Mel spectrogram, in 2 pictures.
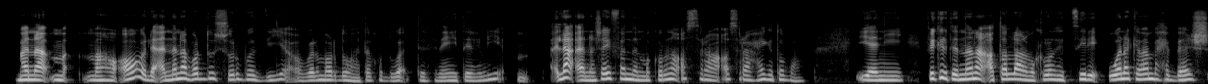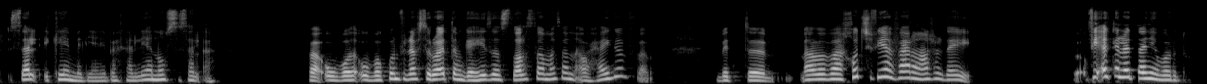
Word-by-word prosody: ما 210 Hz, +1 st, +4 dB
أنا 210 Hz, -2 st, +6 dB
ما 205 Hz, -1 st, -2 dB
ما 195 Hz, +1 st, -1 dB
هو 195 Hz, -2 st, 0 dB, 0.3 s
آه، -, -, +2 dB
لأن 195 Hz, 0 st, +1 dB
أنا 270 Hz, +3 st, +5 dB
برضه 250 Hz, +2 st, -1 dB
الشوربة 225 Hz, -2 st, -4 dB
دي 200 Hz, +4 st, -6 dB
أولًا 185 Hz, +3 st, -5 dB
برضه 195 Hz, -4 st, -2 dB
هتاخد 180 Hz, +2 st, -10 dB
وقت 180 Hz, 0 st, -7 dB
في 170 Hz, 0 st, -10 dB
إن 165 Hz, -, -7 dB
هي 175 Hz, +1 st, -3 dB
تغلي، 180 Hz, +9 st, -4 dB, 0.2 s
ام -, -, -11 dB, 0.3 s
لأ 315 Hz, -, +7 dB
أنا 195 Hz, -9 st, +3 dB
شايفة 255 Hz, +4 st, 0 dB
إن 240 Hz, -2 st, +4 dB
المكرونة 210 Hz, +5 st, -1 dB
أسرع 225 Hz, -8 st, -5 dB
أسرع 235 Hz, -4 st, -6 dB
حاجة 220 Hz, +3 st, -2 dB
طبعًا، 195 Hz, -7 st, -8 dB, 0.5 s
يعني 195 Hz, -1 st, +2 dB, 0.2 s
فكرة 265 Hz, -2 st, +3 dB
إن 230 Hz, +1 st, +5 dB
أنا 260 Hz, +1 st, +6 dB
أطلّع 240 Hz, +1 st, +3 dB
المكرونة 210 Hz, +2 st, 0 dB
تتسلق، 210 Hz, +2 st, -1 dB
وأنا 240 Hz, +5 st, +5 dB
كمان 245 Hz, -1 st, +2 dB
باحبهاش 215 Hz, -1 st, -2 dB
سلق 230 Hz, 0 st, 0 dB
كامل 185 Hz, -5 st, -2 dB
يعني 165 Hz, +1 st, -8 dB
باخليها 180 Hz, +5 st, -4 dB
نص 220 Hz, 0 st, -1 dB
سلقة، 180 Hz, -7 st, -9 dB, 0.9 s
ف 185 Hz, -, -6 dB
وب 195 Hz, +1 st, +1 dB
وباكون 200 Hz, +5 st, +1 dB
في 245 Hz, -, -4 dB
نفس 245 Hz, +1 st, 0 dB
الوقت 240 Hz, +2 st, +4 dB
مجهّزة 215 Hz, +1 st, +2 dB
الصلصة 220 Hz, +3 st, -1 dB
مثلًا 250 Hz, 0 st, -3 dB
أو 180 Hz, -1 st, -6 dB
حاجة، 260 Hz, -, -3 dB
فب -, -, -13 dB, 0.7 s
بت 185 Hz, +1 st, -6 dB, 0.5 s
ما 230 Hz, +3 st, +2 dB
ب -, -, -4 dB
باخدش 285 Hz, +7 st, +1 dB
فيها 340 Hz, +2 st, +2 dB
فعلًا 295 Hz, -1 st, +2 dB
10 255 Hz, +1 st, -1 dB
دقايق، 215 Hz, -2 st, -4 dB, 1.1 s
في -, -, +3 dB
أكلات 345 Hz, -3 st, +3 dB
تانية 275 Hz, -2 st, +6 dB
برضه 205 Hz, -3 st, -3 dB
215 Hz, 170 wpm, -23 LUFS, 190-245 Hz, 1.1 s, لأ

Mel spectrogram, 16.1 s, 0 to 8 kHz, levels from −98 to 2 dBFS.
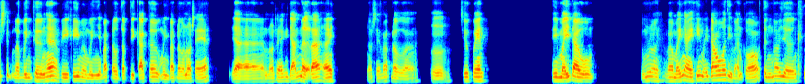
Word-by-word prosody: sức 150 Hz, 0 st, -8 dB
là 125 Hz, -1 st, -4 dB
bình 120 Hz, 0 st, -3 dB
thường 125 Hz, -1 st, +1 dB
ha? 150 Hz, +1 st, +6 dB
Vì 120 Hz, -1 st, 0 dB
khi 145 Hz, +3 st, 0 dB
mà 130 Hz, -3 st, -4 dB
mình 110 Hz, -1 st, -2 dB
bắt 135 Hz, +2 st, -3 dB
đầu 120 Hz, 0 st, -3 dB
tập -, -, -3 dB
thì -, -, -1 dB
các 110 Hz, +1 st, +2 dB
cơ 140 Hz, -1 st, 0 dB
của -, -, -7 dB
mình 110 Hz, -1 st, -5 dB
bắt 130 Hz, -, -2 dB
đầu 115 Hz, -1 st, -4 dB
nó 115 Hz, 0 st, 0 dB
sẽ 115 Hz, +1 st, -1 dB, 0.4 s
dà -, -, +2 dB, 0.5 s
nó 110 Hz, +1 st, -5 dB
sẽ 130 Hz, -1 st, -1 dB
dãn 110 Hz, +7 st, +1 dB
nở -, -, +5 dB
ra 125 Hz, +3 st, +6 dB
hầy, 125 Hz, +2 st, +5 dB, 0.7 s
nó -, -, -11 dB
sẽ 120 Hz, -, -9 dB
bắt 130 Hz, +2 st, -7 dB
đầu, 120 Hz, -2 st, -2 dB
ờ, 100 Hz, +2 st, -8 dB, 0.2 s
ừm, 105 Hz, +1 st, -6 dB, 0.2 s
chưa 135 Hz, 0 st, -3 dB
quen. 135 Hz, -1 st, +4 dB, 1.4 s
Thì 135 Hz, 0 st, +1 dB
mới 125 Hz, -1 st, +5 dB
đầu 125 Hz, -3 st, +4 dB, 1.0 s
đúng 130 Hz, +4 st, -5 dB
rồi, 140 Hz, -3 st, -3 dB
và 130 Hz, 0 st, -1 dB
mấy 125 Hz, 0 st, +1 dB
ngày 135 Hz, -5 st, +3 dB
khi 155 Hz, +4 st, 0 dB
mới 145 Hz, -2 st, -2 dB
đau 160 Hz, +3 st, +3 dB
á 170 Hz, -, +4 dB
thì 130 Hz, -, -1 dB
bạn 115 Hz, -5 st, -6 dB
có 125 Hz, +6 st, 0 dB
từng 130 Hz, 0 st, -4 dB
bao 150 Hz, +1 st, -1 dB
giờ 125 Hz, -5 st, 0 dB
kh -, -, -15 dB
125 Hz, 205 wpm, -23 LUFS, 120-135 Hz, 1.4 s, ha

